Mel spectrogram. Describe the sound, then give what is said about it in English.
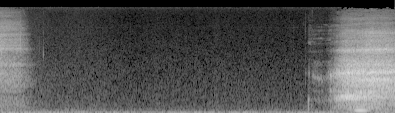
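During a guided breathing exercise, after a long quiet pause, a breathy, airy exhale swells up and carries on steadily to the end; a softer breath fades out at the very start. “And breathing out.”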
